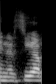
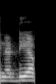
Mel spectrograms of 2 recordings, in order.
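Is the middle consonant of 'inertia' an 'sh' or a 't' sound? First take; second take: sh; t. First: The middle consonant is an 'sh' sound. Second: The middle consonant is a 't' sound. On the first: "इनर्शिया पढ़ता है कोई" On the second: "इनर्टिया पढ़ता है, अपनी अपनी pronunciation है"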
